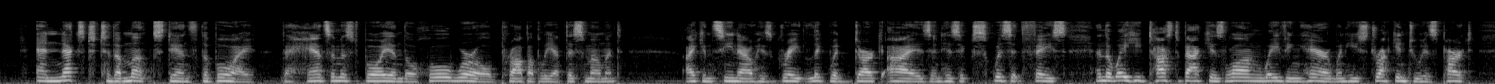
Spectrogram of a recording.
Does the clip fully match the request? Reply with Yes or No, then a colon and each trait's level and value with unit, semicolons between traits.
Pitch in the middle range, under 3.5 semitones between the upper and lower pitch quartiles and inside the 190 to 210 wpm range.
Yes: medium, 145 Hz; narrow, 2.5 semitones; average, 195 wpm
